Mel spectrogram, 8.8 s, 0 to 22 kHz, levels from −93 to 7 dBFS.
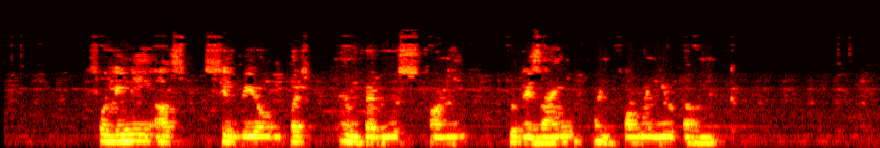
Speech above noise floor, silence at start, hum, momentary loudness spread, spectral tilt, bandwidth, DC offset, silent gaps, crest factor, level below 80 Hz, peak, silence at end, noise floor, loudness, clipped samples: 45 dB; 1 s; none; 9 LU; -7 dB/octave; 9.4 kHz; under 0.1%; none; 18 dB; -48 dBFS; -2 dBFS; 1.45 s; -63 dBFS; -19 LUFS; under 0.1%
